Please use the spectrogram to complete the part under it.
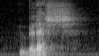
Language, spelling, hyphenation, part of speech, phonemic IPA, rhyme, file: Dutch, bles, bles, noun, /blɛs/, -ɛs, Nl-bles.ogg
- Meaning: blaze (light-coloured spot on a horse's face)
